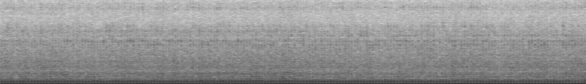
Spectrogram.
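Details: Honda snowblower, first use since last snowstorm, started on choke with fuel shut off to run carburetor dry for storage: loud, steady drone with quick even firing beat, holding speed without stumbling; runs healthy.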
